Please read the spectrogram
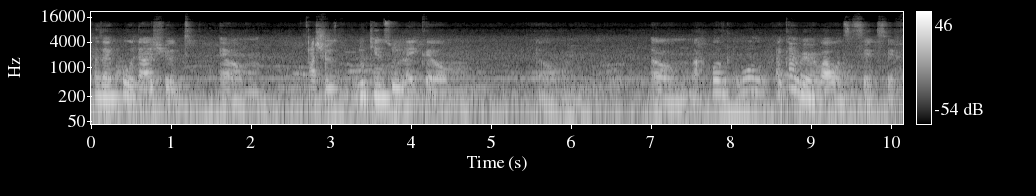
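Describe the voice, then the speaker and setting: Low husky Nigerian woman vlogging. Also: animated, unhurried, noisy background. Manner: rambling, chatty, mixes in Pidgin slang. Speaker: beauty vlogger. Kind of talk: casual get-ready-with-me chat. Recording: music playing underneath. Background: music.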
